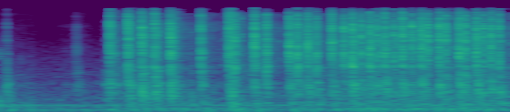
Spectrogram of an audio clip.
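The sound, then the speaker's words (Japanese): A hole punch machine runs with a rapid, dense clatter of sharp mechanical clicks, starting after a brief quiet moment and continuing steadily with no one talking; sound material sent in for a radio program jingle. “穴開け機の音”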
